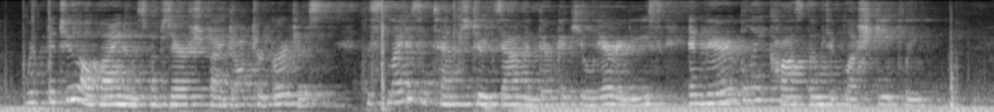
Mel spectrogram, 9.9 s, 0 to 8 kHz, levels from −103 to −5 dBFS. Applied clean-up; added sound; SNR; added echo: none; Motor vehicle (road); 6 dB; reverberation time 1.3 s.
